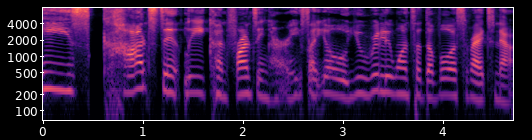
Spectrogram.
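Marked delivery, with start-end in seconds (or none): 2.8-4.7 put-on man's Jamaican-accented voice. Retelling Andy confronting Andrine about a divorce; Andy in a Jamaican accent. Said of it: "that was my Jamaican accent".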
